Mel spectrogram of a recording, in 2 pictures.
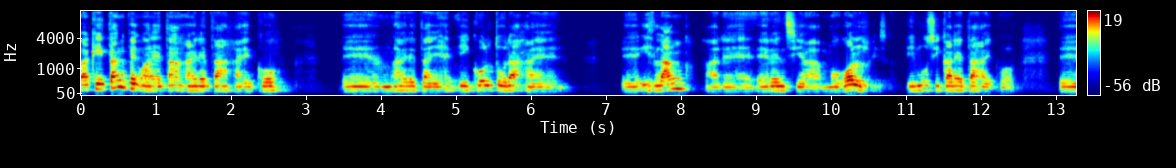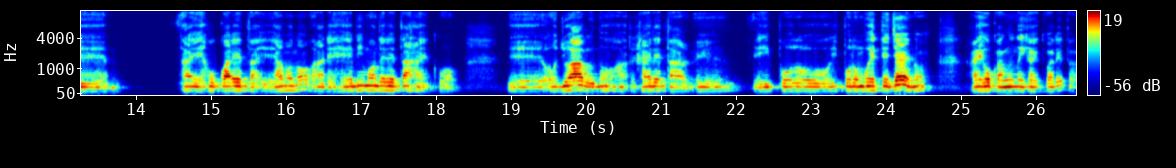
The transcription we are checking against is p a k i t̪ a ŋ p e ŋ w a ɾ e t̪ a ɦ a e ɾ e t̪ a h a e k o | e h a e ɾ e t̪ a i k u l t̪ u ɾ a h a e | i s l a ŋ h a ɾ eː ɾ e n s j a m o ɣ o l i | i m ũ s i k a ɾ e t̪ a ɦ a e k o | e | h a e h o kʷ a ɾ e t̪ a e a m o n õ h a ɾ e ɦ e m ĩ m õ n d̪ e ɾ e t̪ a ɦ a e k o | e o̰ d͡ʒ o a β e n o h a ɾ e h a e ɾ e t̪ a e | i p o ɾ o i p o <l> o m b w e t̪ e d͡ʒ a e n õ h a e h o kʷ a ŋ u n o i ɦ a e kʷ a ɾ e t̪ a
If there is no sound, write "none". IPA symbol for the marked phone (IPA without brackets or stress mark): ɾ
